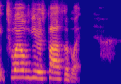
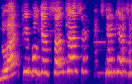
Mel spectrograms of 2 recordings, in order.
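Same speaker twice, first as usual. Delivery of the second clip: shocked question; 12 semitones higher than usual. Retold or imitated. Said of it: "I said".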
